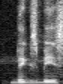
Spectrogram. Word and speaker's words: Bixby: the soup that's at Bigsby's Tavern. Is it Bixby or Bigsby? It is spelled Bixby, but pronounced Bigsby.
